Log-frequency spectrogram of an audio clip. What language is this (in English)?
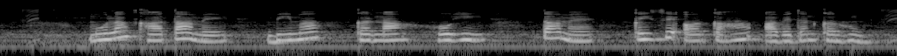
Chhattisgarhi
